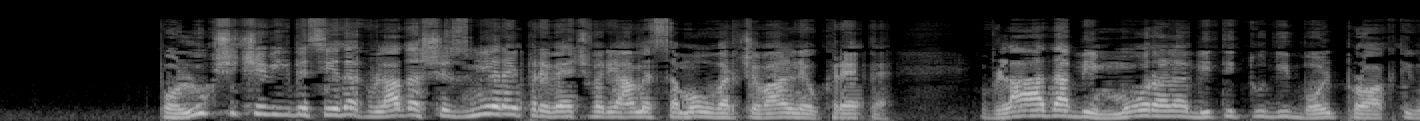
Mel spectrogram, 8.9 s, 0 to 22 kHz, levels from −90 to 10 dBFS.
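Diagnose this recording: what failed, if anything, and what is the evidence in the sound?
The codec stage failed: the speech carries HE-AAC compression damage from start to finish, heavy enough to point to a very low bitrate near 12 kbps. The treble sounds bright yet synthetic, with s sounds gritty and lispy, and nothing survives above 11.5 kHz. This is likely spectral band replication: only the lower band is truly coded, and the top is copied up from below under a coarse envelope. A plain low-pass filter would sound dull rather than metallic.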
